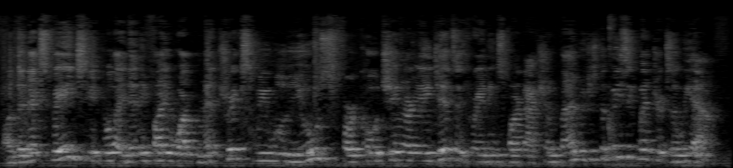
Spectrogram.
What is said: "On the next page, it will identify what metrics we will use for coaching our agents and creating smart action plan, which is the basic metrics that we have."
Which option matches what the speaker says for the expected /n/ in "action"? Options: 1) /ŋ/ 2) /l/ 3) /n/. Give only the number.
3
